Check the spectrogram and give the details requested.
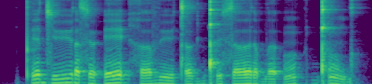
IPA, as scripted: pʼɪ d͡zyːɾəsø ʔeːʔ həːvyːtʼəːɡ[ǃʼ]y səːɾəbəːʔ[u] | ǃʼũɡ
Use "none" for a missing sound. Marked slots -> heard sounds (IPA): ǃʼ, ũ

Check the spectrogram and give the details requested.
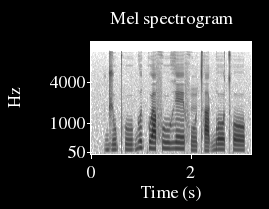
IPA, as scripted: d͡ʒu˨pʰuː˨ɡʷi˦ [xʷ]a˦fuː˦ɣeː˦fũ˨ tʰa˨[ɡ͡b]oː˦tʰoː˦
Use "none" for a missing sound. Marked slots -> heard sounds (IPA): kʷ, ɡ͡b

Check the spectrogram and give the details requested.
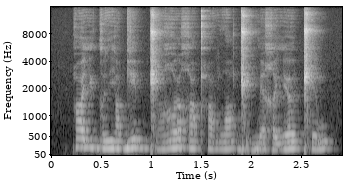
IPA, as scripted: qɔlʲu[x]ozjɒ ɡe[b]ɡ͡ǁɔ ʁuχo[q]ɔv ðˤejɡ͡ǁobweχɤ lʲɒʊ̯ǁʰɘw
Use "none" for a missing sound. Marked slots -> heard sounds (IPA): ɡ, b, qʰ

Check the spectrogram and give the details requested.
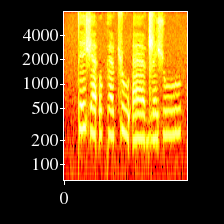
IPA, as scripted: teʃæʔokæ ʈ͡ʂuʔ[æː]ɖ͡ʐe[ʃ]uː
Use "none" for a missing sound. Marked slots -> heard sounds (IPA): æː, ʃ

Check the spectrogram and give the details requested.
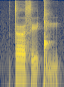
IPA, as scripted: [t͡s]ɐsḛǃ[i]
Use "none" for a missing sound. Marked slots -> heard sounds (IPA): t, ḭ

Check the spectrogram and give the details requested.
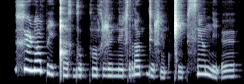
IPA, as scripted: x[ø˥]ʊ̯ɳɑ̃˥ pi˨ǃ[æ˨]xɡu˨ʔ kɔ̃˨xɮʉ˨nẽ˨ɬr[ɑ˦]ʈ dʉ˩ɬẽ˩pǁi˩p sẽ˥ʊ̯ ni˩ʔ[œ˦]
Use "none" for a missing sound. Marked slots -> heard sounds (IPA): ʉ˥, ɐ˨, ɑ˦, ø˦

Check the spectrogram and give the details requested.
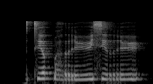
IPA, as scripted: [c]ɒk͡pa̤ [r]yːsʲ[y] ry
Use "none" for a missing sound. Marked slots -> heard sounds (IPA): tʲ, r, u

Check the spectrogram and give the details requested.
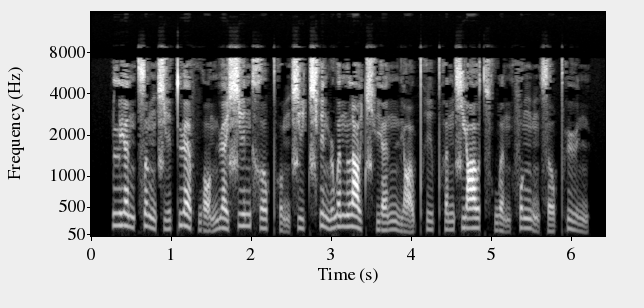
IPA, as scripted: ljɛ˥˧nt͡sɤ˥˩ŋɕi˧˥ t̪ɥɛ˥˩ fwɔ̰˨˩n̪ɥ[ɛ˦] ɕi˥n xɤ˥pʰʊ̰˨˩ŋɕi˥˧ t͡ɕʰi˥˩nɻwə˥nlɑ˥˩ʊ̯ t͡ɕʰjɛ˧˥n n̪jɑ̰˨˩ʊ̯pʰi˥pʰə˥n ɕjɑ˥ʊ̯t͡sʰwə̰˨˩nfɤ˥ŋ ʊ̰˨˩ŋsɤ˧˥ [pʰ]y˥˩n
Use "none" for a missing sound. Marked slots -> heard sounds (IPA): ɛ˥˩, pʰ

